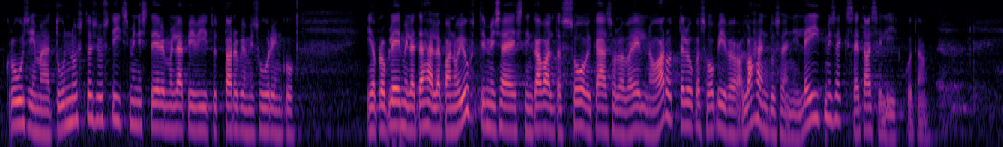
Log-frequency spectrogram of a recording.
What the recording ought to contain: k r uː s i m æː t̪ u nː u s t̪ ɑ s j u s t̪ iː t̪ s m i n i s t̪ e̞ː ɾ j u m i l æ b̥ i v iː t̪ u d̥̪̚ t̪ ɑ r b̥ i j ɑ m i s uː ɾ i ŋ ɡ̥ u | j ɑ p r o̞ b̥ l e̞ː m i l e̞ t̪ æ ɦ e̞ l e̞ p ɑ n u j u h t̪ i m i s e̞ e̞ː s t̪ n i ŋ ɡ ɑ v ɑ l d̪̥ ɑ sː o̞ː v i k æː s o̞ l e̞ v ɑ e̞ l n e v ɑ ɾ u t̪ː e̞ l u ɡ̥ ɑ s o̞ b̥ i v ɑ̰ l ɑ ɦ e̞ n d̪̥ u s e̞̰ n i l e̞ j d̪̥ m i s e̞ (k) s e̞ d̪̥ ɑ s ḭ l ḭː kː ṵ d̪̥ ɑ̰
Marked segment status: correct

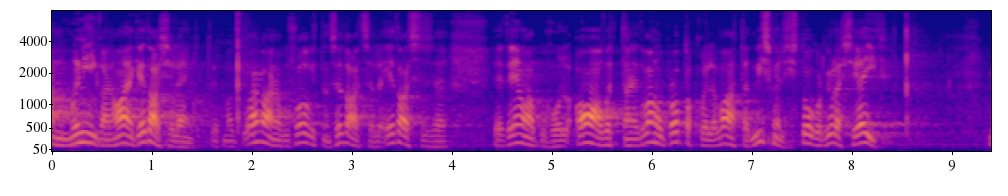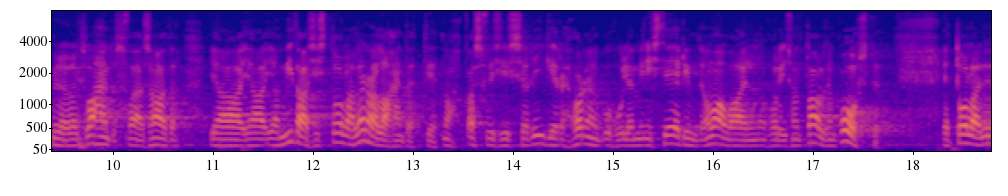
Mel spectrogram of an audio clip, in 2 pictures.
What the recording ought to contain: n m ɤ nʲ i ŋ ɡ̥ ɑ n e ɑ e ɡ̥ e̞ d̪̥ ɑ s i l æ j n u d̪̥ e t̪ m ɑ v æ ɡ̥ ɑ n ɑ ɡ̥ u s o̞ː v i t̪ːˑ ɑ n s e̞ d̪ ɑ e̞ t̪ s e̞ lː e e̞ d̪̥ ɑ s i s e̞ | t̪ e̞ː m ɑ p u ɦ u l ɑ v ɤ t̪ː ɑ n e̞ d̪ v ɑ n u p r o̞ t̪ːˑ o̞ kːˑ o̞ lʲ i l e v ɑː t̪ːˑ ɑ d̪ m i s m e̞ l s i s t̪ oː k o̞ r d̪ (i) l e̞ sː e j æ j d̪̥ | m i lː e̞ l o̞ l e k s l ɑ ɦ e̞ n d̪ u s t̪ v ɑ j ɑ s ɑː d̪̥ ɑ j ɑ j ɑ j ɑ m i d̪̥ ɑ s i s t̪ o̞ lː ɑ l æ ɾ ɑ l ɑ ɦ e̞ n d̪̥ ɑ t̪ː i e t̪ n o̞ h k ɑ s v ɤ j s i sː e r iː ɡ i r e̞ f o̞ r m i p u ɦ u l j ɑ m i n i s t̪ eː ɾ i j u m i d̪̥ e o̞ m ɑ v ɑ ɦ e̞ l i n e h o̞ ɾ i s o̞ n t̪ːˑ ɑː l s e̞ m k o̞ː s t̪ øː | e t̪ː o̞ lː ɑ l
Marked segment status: incorrect: y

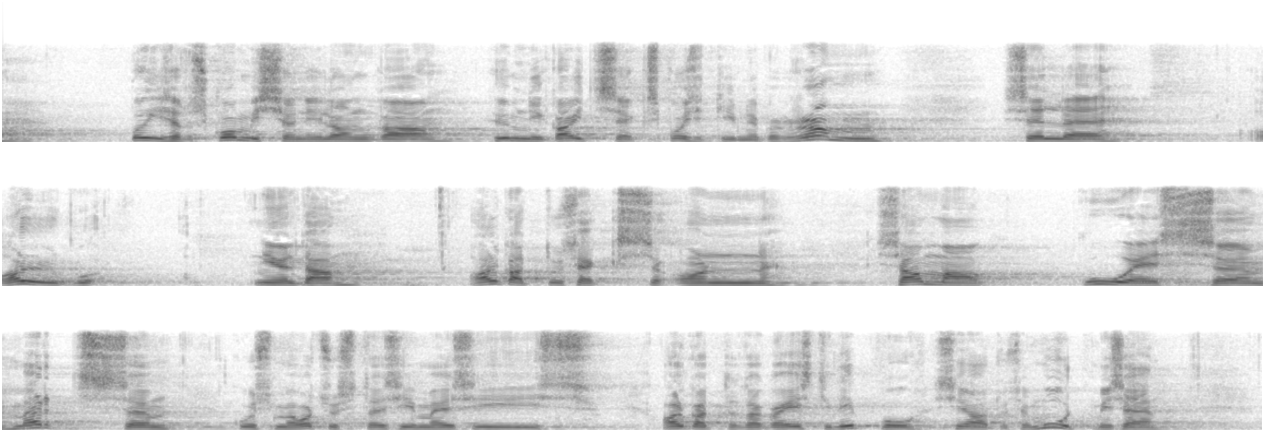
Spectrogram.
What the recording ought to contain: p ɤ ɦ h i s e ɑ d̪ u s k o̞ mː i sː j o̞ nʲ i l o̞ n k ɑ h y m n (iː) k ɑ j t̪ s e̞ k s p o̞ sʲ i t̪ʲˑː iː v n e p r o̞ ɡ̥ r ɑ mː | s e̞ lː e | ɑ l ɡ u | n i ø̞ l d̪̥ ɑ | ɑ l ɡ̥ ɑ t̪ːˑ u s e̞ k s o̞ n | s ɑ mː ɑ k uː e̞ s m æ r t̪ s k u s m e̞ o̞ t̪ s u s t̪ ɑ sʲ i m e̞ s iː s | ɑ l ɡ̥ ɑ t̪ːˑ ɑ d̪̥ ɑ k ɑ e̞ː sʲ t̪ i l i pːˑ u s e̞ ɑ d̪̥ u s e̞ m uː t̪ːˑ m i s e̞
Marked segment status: incorrect: i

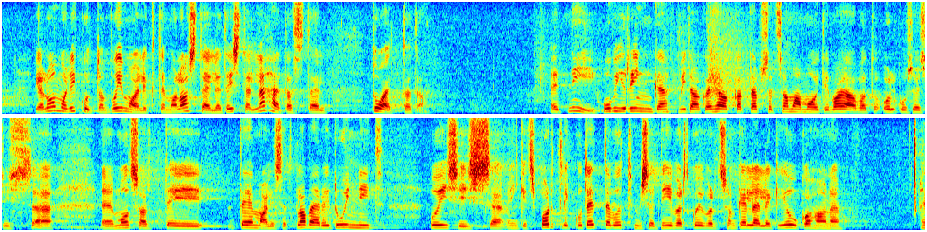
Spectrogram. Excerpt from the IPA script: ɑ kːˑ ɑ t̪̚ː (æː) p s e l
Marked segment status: incorrect: æ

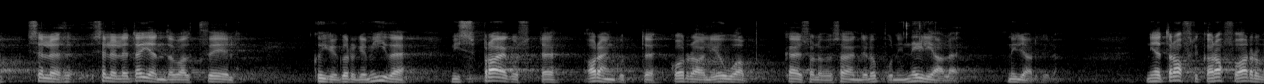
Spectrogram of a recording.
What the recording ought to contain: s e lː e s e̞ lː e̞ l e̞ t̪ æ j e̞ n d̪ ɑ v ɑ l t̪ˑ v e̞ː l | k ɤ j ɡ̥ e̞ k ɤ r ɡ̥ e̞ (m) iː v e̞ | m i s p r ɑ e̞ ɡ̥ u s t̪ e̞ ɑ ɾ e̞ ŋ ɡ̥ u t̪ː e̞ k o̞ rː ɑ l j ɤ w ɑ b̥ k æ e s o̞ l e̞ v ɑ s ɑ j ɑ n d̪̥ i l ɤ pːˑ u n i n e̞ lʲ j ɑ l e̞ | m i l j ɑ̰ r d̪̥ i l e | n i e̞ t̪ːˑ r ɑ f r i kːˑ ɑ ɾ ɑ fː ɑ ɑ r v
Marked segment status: correct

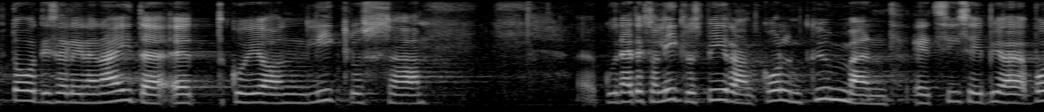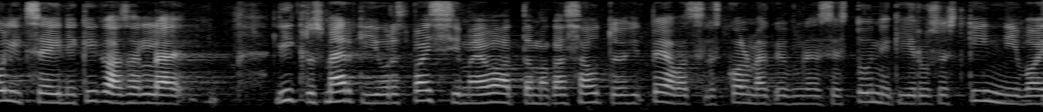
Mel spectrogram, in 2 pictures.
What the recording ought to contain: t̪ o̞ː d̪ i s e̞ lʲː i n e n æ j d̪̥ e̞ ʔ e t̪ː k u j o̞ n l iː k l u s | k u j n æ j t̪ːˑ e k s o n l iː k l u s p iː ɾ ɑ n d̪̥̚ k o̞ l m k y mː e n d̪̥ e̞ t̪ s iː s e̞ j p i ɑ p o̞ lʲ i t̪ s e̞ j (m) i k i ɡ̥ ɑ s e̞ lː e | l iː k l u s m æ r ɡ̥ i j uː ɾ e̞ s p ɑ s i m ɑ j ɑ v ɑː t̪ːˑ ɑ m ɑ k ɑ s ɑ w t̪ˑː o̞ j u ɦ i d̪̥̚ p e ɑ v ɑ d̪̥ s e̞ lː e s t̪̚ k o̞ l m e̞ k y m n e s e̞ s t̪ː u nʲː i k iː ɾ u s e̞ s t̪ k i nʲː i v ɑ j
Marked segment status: incorrect: n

